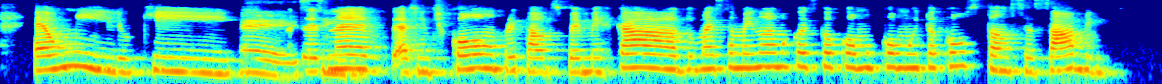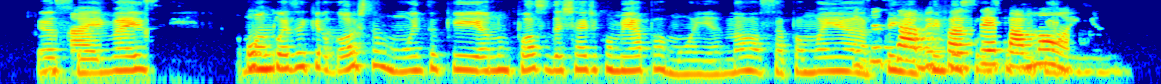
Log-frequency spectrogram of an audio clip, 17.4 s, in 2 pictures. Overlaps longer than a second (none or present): present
